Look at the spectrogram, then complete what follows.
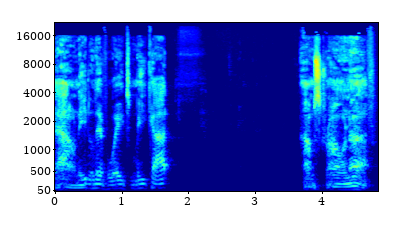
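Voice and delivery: deep growl of a lazy strongman; Big Fred's deep growl. Retold or imitated. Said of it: "deep, growly voice like this".

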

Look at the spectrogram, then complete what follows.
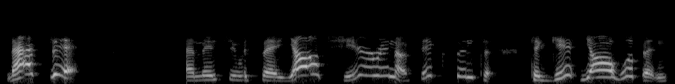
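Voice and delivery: high, fed-up Mississippi grandmother; Mississippi dialect. Retold or imitated. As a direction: Mississippi grandma losing patience. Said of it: "her Mississippi dialect".

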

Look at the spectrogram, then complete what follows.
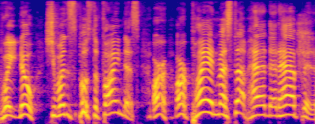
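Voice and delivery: high, panicked whine; frantic high-pitched protest; terrified criminals. Acted. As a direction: blurt it out in mock terror. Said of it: "criminals start getting really terrified".

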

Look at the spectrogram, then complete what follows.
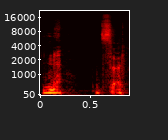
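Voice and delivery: teasing whisper. Real, not acted. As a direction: whisper it playfully. Teasing denial of a guess.

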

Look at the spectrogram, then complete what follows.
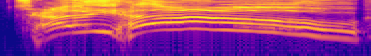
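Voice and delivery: high, loud, drawn-out cry; tally-ho shout. Acted. Horse setting off with a long, high, loud call. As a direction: call the charge.

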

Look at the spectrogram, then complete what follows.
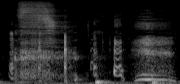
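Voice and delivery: soft trailing laugh; breathy laugh. Real, not acted. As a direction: laugh it off quietly. Laugh after outburst.

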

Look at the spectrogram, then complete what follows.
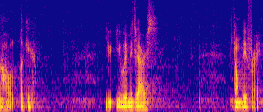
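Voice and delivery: very soft, low and tender; steady the frightened father; hushed comfort. Acted. Jesus calms Jairus.

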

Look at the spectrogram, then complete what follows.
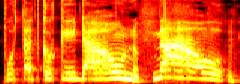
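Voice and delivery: high, slow mock bellow in Austrian accent; hammed-up shouted order, Austrian accent; Austrian action-hero impression. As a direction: bellow it slowly like an Austrian muscleman. Quoting Arnie's film line in impression.

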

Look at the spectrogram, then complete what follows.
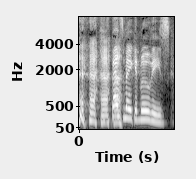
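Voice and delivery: loud, high, drawn-out delight; exuberant film-fan cheer. Real, not acted. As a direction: proclaim it slowly with triumphant relish. Cheering a great film scene.

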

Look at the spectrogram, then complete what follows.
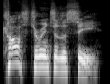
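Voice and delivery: high-pitched, mildly angry command; restrained, high, angry insistence; snapped order. Acted. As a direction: press the order without shouting. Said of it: "Tarsia snapped".

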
